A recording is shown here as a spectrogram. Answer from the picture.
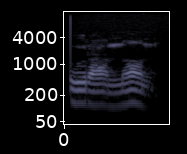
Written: ouranwn

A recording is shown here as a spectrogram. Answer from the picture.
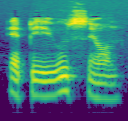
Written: epiousion

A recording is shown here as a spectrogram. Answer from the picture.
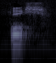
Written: fos

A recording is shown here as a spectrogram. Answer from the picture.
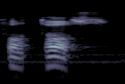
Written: fotos

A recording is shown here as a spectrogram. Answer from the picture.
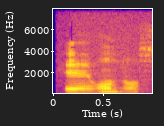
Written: eonos

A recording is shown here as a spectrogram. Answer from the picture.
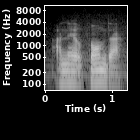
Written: anelthonda

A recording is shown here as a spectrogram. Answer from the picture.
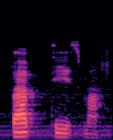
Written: baptisma

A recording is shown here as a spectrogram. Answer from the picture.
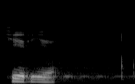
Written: Kurie

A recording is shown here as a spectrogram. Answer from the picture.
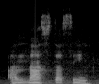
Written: anastasin

